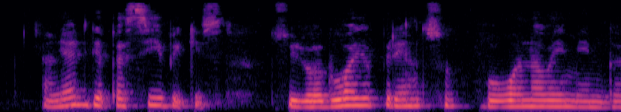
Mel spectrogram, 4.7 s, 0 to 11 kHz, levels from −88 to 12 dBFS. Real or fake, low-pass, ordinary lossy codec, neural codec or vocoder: fake; 9.9 kHz; Opus, 64 kbps; codec, 24 kHz, 0.9 kbps, WavTokenizer, medium speech release version 1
